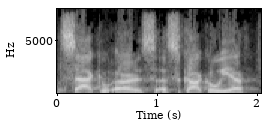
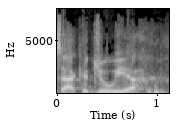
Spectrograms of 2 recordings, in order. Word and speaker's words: Sakakawea: Everyone here calls it Sakakawea, but Sakajawea would be the way you'd pronounce her native way. So usually it's people from out of town or not of the area that do this Sakajawea.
